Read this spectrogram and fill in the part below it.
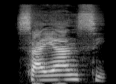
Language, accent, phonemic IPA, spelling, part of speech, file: Swahili, Kenya, /sɑˈjɑn.si/, sayansi, noun, Sw-ke-sayansi.flac
- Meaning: science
